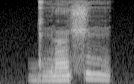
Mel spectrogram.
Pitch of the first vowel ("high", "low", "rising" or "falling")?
low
